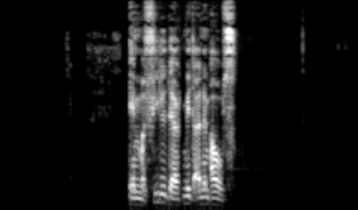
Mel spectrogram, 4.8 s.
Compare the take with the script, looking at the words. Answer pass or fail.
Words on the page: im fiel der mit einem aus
pass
